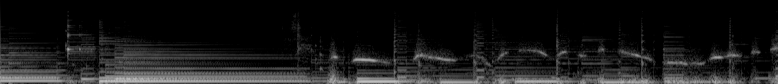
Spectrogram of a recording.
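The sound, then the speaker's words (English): Someone tries to whistle a tune, starting with a long held note and then moving through a string of shorter, wavering pitches with breathy edges. No one speaks. “I can't really whistle, but I'll try.”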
